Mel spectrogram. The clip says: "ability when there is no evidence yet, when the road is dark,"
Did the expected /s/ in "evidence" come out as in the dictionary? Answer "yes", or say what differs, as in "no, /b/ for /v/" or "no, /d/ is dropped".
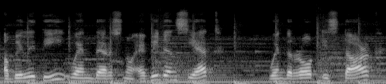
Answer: yes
